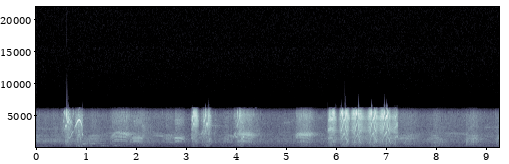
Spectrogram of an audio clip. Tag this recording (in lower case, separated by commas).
animal, domestic animals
